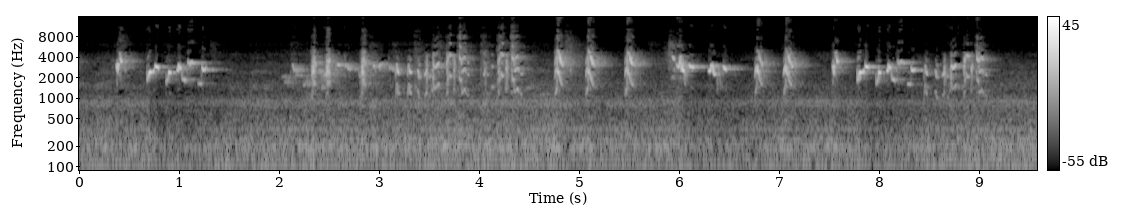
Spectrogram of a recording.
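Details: White-eared bulbul at the height of excitement, its song used to get other bulbuls singing: lively, uneven phrases of slurred whistles and crisp chirps, in bursts with brief gaps.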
